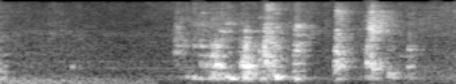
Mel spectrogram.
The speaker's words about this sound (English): Is someone flushing the toilet?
